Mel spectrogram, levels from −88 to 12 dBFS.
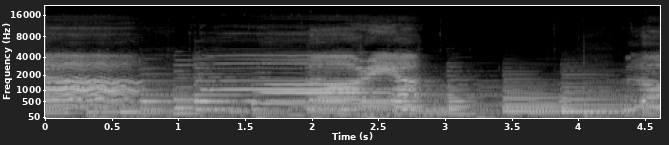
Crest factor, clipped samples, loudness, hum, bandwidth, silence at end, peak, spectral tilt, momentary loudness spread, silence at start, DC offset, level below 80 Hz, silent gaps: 16 dB; under 0.1%; -22 LUFS; none; 16 kHz; 0 s; -6 dBFS; -6 dB/octave; 10 LU; 0 s; under 0.1%; -46 dBFS; none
